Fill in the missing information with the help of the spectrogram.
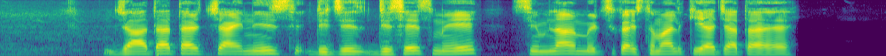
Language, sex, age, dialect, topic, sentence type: Hindi, male, 18-24, Garhwali, agriculture, statement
